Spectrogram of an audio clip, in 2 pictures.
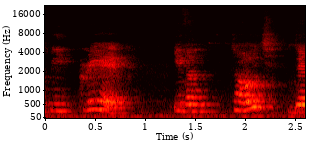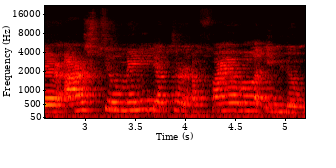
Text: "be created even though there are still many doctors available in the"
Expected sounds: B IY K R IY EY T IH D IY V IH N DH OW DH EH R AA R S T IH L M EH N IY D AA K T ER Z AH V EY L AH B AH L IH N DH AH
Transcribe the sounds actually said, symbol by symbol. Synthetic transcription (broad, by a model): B IY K R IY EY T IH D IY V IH N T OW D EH R AA R S T IH L M EH N IY D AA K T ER AH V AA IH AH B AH L IH N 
